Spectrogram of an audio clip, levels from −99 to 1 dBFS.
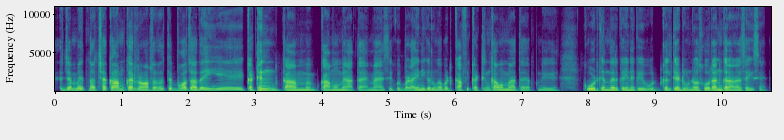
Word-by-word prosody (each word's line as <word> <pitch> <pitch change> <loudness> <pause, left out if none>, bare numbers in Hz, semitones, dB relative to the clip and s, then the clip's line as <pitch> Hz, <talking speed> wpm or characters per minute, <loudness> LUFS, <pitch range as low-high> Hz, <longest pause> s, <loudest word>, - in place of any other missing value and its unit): जब 150 +1 +2
मैं 190 0 +1
इतना 180 +1 -3
अच्छा 190 +2 +1
काम 175 0 +5
कर 165 -1 +6
रहा 140 - -1
हूँ 130 - +6
आप 130 - +2
समझ 170 +2 -2
सकते 180 - -1
बहुत 160 0 +1
ज़्यादा 145 +1 +4
ही 160 +2 -2
ये 160 -4 -3
कठिन 170 +3 +3
काम 120 -2 +1
कामों 115 0 0
में 115 0 -2
आता 105 +1 -3
है। 115 - -10
मैं 115 -1 -4
ऐसे 120 - -11
कोई 115 - -8
बढ़ाई 105 +3 -2
नहीं 135 0 -2
करूँगा 125 +2 -2
बट 140 -1 -4
काफ़ी 120 0 -1
कठिन 150 +5 -5
कामों 135 -2 +2
में 130 -2 -1
आता 115 - -6
है 65 - -7
अपने 120 - -11 0.4
कोड 125 -1 +3
के 130 - 0
अंदर 120 -1 +1
कहीं 120 -1 0
न 120 - -2
कहीं 120 0 -4
वो 115 +1 -6
गलतियाँ 115 +3 +2
ढूँढ़ना, 115 +1 -3
उसको 125 +2 0
रन 115 +1 +4
कराना 115 -2 +3
सही 110 -2 -6
से। 135 - -10
125 Hz, 275 wpm, -23 LUFS, 115-145 Hz, 0.4 s, कर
